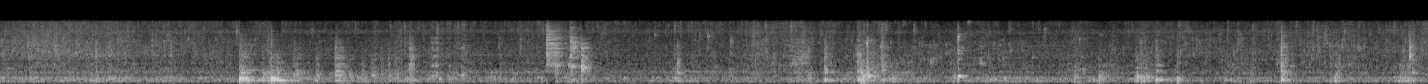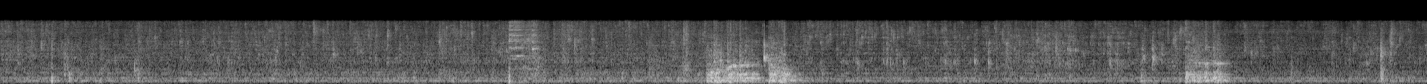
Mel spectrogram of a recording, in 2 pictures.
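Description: Cold tap water running steadily onto just-drained spaghetti in a plastic colander in a steel kitchen sink. Several knocks and clatters come from the pot and colander being handled against the sink.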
